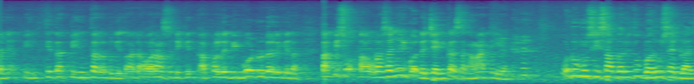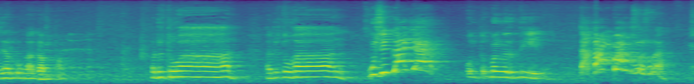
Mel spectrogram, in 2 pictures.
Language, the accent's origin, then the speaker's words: Indonesian; Pematangsiantar, North Sumatra, Indonesia; Saya orang Siantar, saudara.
